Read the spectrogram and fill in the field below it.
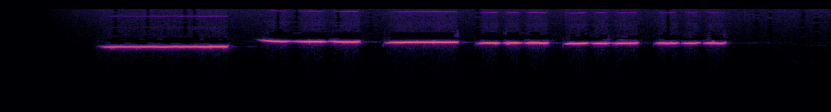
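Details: White-throated Sparrow (Zonotrichia albicollis) whistling a clear, pure song: one long steady note, a step higher, then a run of quick repeated triplet notes.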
